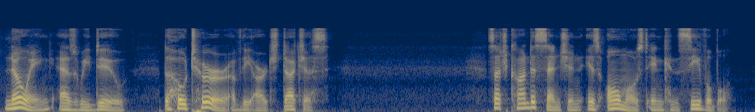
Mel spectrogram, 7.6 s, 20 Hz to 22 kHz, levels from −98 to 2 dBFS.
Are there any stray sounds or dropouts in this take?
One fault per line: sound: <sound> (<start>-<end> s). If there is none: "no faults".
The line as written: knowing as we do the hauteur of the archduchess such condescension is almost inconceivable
no faults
